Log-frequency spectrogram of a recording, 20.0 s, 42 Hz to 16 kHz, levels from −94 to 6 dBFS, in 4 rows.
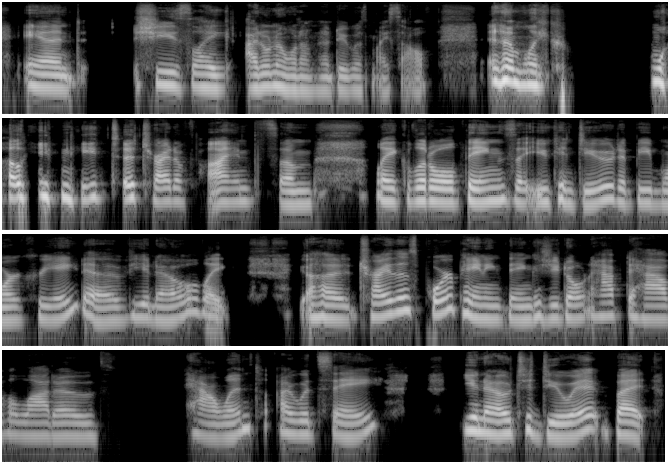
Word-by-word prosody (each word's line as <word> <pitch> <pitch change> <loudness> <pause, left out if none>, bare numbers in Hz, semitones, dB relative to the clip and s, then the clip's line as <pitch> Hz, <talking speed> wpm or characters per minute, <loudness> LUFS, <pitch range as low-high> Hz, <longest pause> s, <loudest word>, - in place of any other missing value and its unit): and 175 -4 +1 0.4
she's 195 -5 -1
like, 170 -3 -1
"I 170 - +1
don't 180 +2 0
know 185 - +1
what 155 -1 -2
I'm 150 - -6
gonna 150 0 -7
do 150 0 -5
with 150 -1 -10
myself." 140 +3 -13 0.4
And 240 +1 +8
I'm 235 -4 +9
like, 195 -2 +2 0.6
"Well, 240 0 +7
you 255 -3 +5 0.2
need 240 +3 -2
to 235 - +4
try 195 -5 +1
to 195 -1 -5 0.2
find 185 +2 +1
some, 165 -1 -2 0.5
like, 195 -5 +2
little 195 -2 +5
things 195 +2 +2
that 185 -1 -1
you 185 - -1
can 185 -5 -2
do 170 +7 0
to 185 - -2
be 175 +1 -4
more 165 0 -3
creative." 170 - -4
You 195 -1 -4
know? 175 +9 -3
Like, - - -3 0.6
uh, 180 -3 0
"Try 200 +2 +1
this 275 +2 +1
pour 250 +6 +1
painting 185 - -1
thing." 175 0 -4
'Cause 200 -2 -6
you 185 - -3
don't 185 0 -2
have 210 0 -4
to - - -4
have 180 -1 -2
a - - -7
lot 170 -1 -5
of 165 0 -6 0.7
talent, 170 - -4
I 195 - -2
would 185 -1 -5
say, 175 - -4 0.6
you 230 -1 +4
know, 190 -2 +4
to 235 +5 -4
do 165 -2 -1
it, 205 +4 0
but 175 -3 +3
185 Hz, 185 wpm, -23 LUFS, 170-205 Hz, 0.7 s, I'm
